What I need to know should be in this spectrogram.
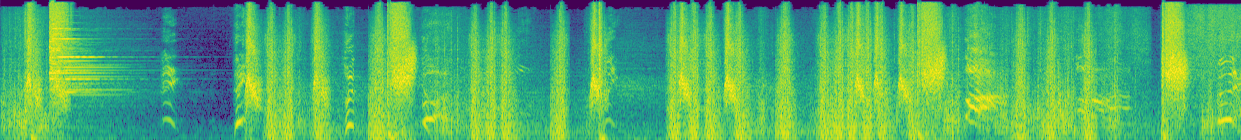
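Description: A man shouts with effort.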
